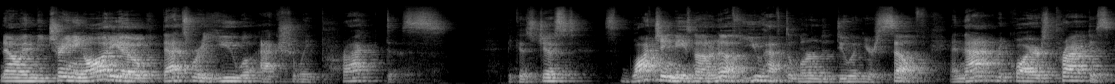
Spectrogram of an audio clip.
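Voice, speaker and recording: With an American accent and an unremarkable speaking voice, a man of fairly high pitch speaks at a moderate pace with ordinary pitch variation. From United States. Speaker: English pronunciation teacher. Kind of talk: online course lesson.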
